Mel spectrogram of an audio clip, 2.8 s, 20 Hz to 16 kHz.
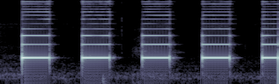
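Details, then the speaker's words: Dell Inspiron 11-3162 laptop at boot: evenly spaced shrill beeps, five-beep code repeating nonstop, meaning dead CMOS battery; fix is replacing the CMOS battery. "it'll basically do that nonstop. And what it means is it's the CMOS battery's dead, which is one of the stupidest reactions I've ever seen,"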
